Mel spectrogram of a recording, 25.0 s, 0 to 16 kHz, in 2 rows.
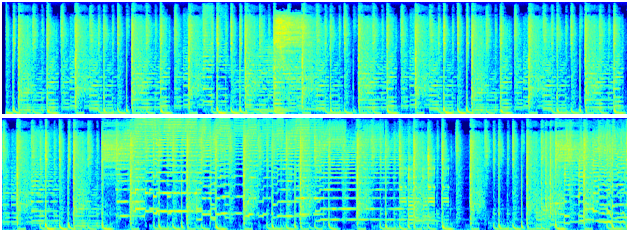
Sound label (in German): levelmusik; jazz jackrabbit 2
